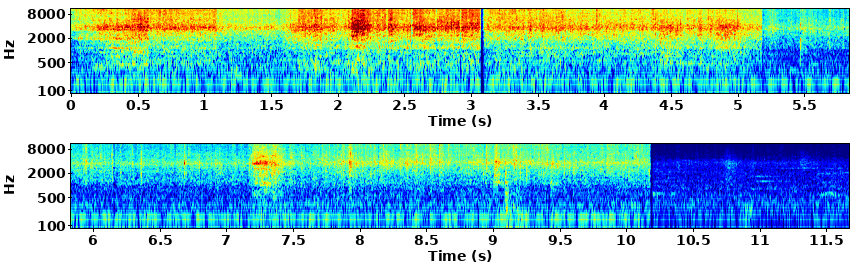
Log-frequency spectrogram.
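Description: Vegetables and rice frying and sizzling in a stainless steel pan, with a few light clicks. The sizzle changes level a few times and stops abruptly about ten seconds in.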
